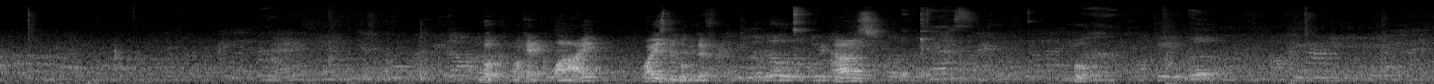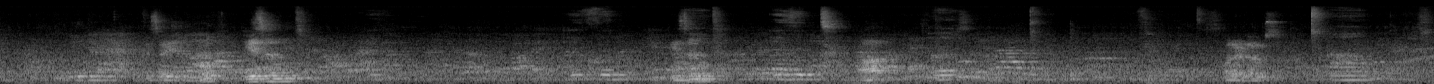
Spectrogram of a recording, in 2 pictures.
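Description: A boy answers in a quiet voice.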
